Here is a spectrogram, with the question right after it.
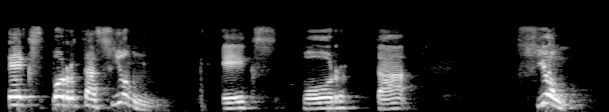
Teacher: Palabra aguda, porque la sílaba tónica se encuentra en la última sílaba, ción. Y como esta es una palabra que termina en la consonante N, entonces por eso es que es tildada.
